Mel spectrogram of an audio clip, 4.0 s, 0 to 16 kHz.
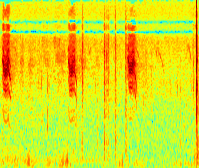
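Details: Long-tailed shrike (Lanius schach) calling in Saswad Grasslands, Pune, India, giving three harsh, grating bursts about every 1.25 seconds with a few sharp clicks between them.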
